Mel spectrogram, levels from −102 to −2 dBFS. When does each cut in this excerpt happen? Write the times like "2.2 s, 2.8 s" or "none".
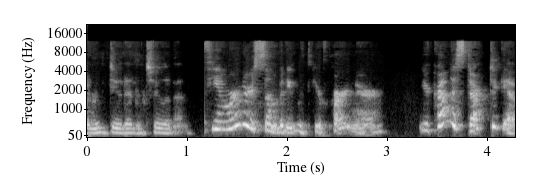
1.1 s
